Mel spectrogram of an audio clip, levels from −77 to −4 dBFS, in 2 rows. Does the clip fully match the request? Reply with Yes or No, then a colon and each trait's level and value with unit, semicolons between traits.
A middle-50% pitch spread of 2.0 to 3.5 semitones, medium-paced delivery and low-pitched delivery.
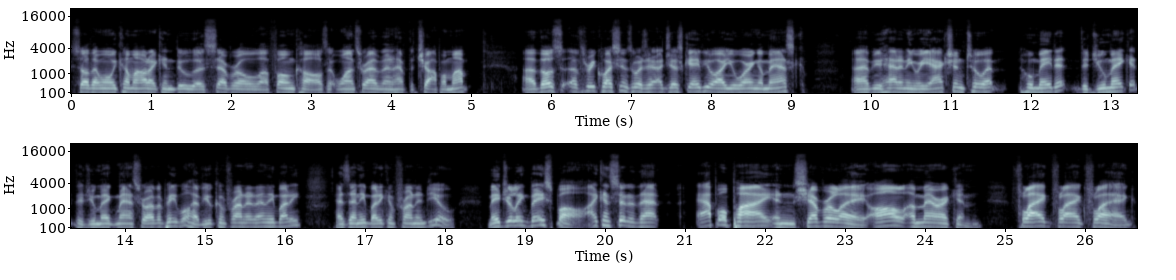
Yes: average, 2.9 semitones; average, 185 wpm; low, 130 Hz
